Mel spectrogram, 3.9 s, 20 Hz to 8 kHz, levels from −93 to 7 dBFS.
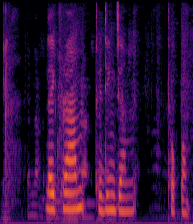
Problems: low volume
